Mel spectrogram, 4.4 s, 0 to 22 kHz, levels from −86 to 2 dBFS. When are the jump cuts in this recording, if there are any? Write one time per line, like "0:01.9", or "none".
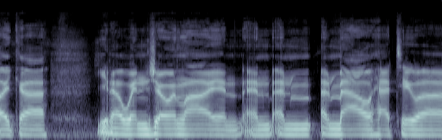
none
